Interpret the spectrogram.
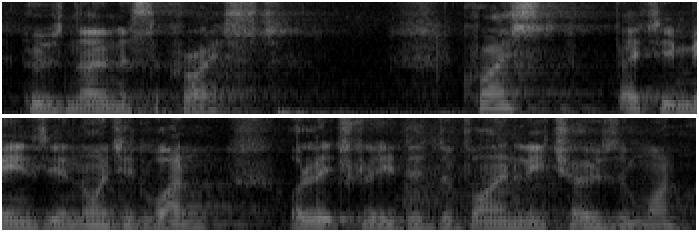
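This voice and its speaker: South london bloke in his 40s giving a church testimony, cracks jokes at himself, long church reverb. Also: mid-range voice. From South London, England. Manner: chatty, self-deprecating jokes. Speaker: lay speaker at a church service. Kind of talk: personal testimony talk.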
